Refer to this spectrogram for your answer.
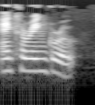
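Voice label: "anchoring group", English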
